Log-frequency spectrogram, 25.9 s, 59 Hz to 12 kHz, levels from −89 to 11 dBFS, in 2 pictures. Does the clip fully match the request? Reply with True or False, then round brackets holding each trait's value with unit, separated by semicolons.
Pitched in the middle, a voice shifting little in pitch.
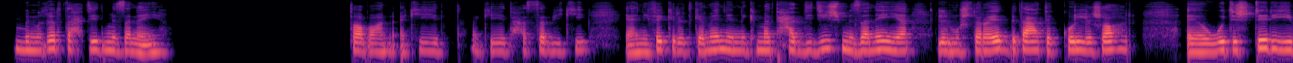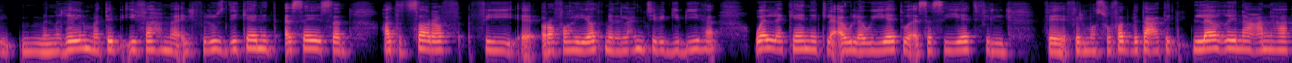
True (175 Hz; 2.0 semitones)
